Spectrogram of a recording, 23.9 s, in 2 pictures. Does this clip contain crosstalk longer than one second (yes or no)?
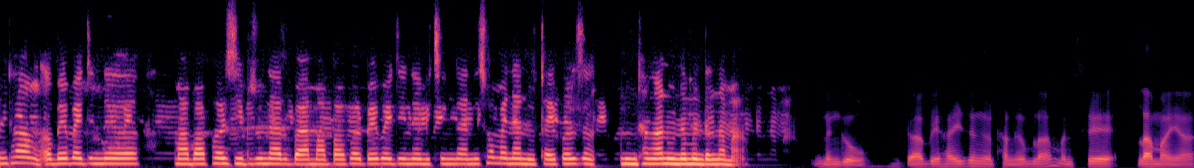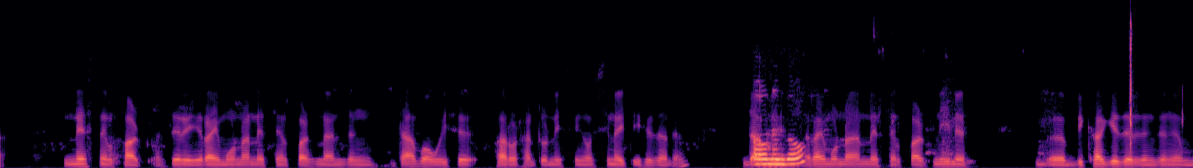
yes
